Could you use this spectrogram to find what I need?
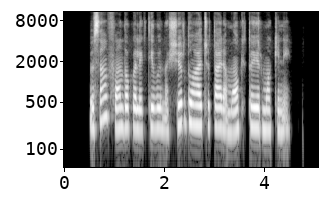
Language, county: Lithuanian, Tauragė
